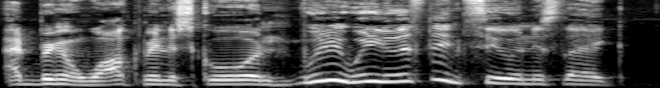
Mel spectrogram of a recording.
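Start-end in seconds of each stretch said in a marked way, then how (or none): 1.5-2.6 put-on high, fast, louder nosy kid; mocking classmate. Classmate pesters him about his Walkman, fast high mock. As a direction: rattle it off like a nosy brat.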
